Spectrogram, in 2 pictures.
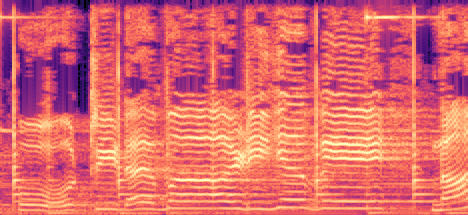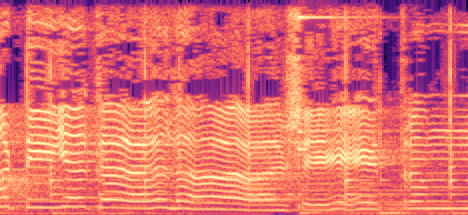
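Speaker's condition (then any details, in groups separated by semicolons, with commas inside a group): No condition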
